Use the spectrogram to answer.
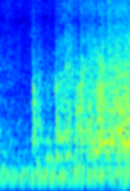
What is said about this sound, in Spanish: Ahora, ¿por qué aplauden? Ah, porque yo no sé en qué momento se metió ese demonio del comandante.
